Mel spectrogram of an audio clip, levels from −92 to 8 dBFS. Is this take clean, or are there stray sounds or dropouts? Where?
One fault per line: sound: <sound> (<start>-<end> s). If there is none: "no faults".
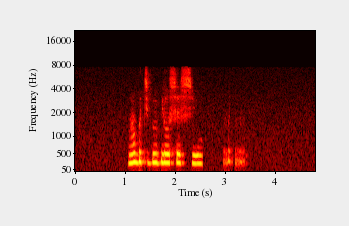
sound: laugh (3.0-3.4 s)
